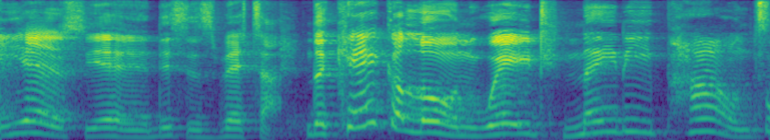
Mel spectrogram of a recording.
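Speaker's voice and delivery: ordinary talk, nothing marked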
